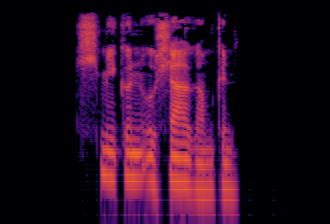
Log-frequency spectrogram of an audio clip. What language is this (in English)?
Central Yupik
